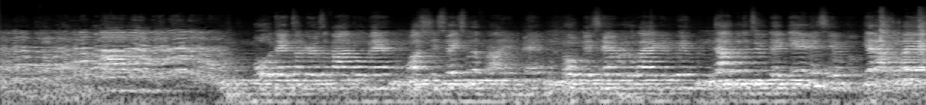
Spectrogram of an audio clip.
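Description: Mixed chamber choir singing a cappella: a busy, rhythmic passage for about the first three seconds, then full sustained chords held for a couple of seconds each, with brief breaks between them.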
